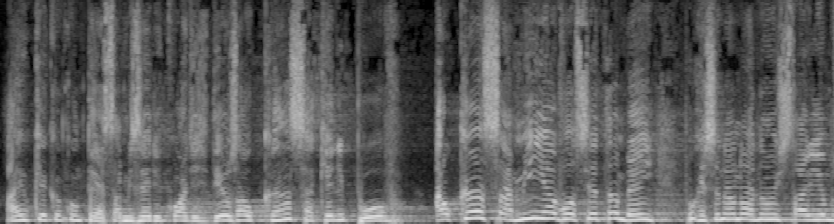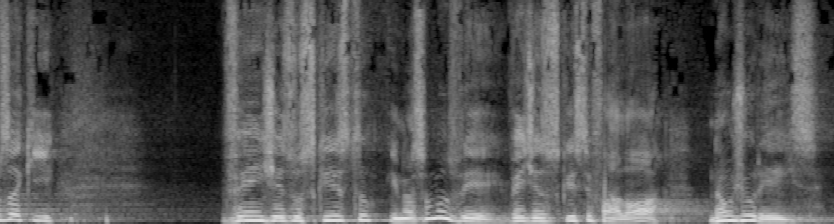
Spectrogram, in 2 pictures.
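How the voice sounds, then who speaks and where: A man's voice: high voice, fairly quick, a little mellow. A man with a Brazilian accent preaching a sermon in church as a deacon, in a conversational way that puts questions to the congregation. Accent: Brazilian Portuguese. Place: church hall. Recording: long church-hall reverb.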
